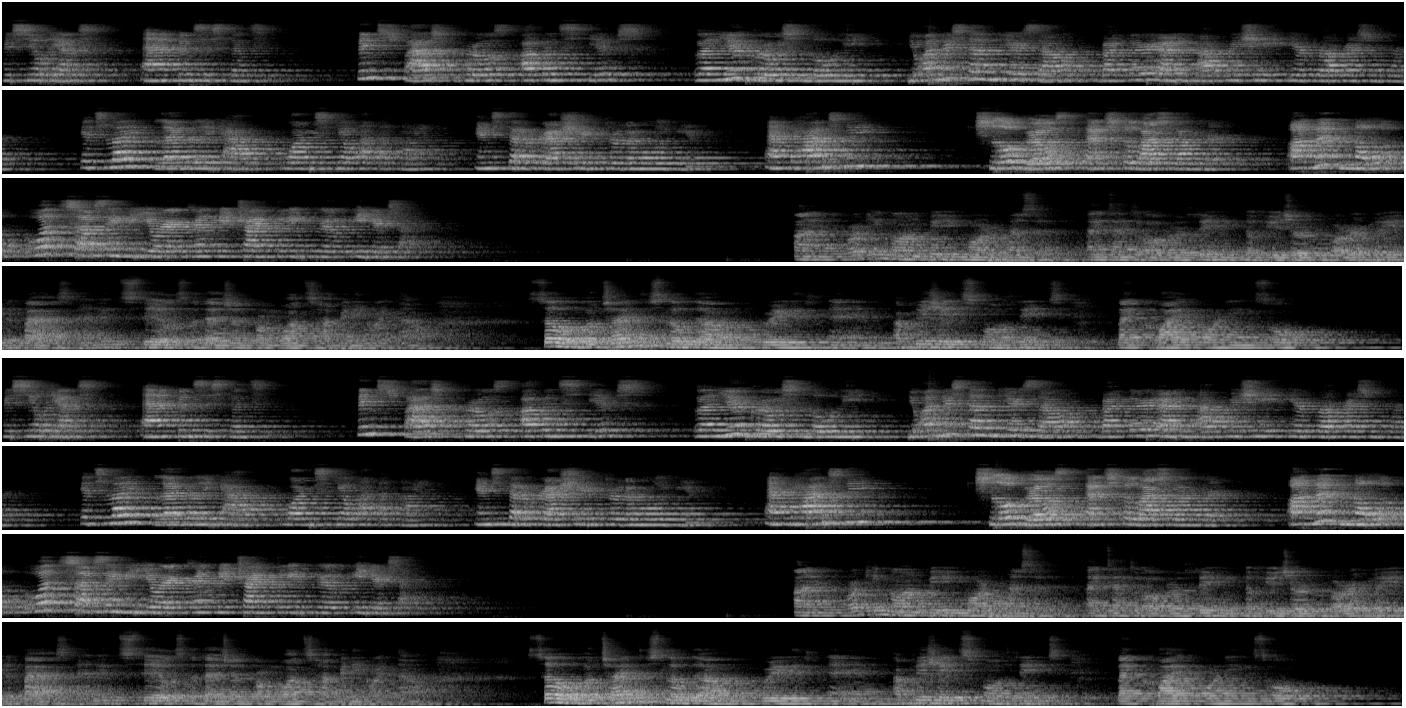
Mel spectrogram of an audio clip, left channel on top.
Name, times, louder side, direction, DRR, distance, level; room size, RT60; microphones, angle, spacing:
voice 1, 0.0-0.9 1.4-2.7 3.6-6.4 6.9-8.6 9.0-14.1 14.8-16.5 16.8-18.3 18.7-21.0 21.6-22.7 23.7-26.2 26.9-27.9 28.2-32.2, right 1 dB, 15° right, -6 dB, 0.7 m, -27 dB
voice 2, 36.0-38.5 38.9-47.1 47.3-52.9 53.2-54.9, equal, 40° right, -6 dB, 1.9 m, -29 dB
11.0 x 5.5 x 2.8 m, 2.2 s
head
